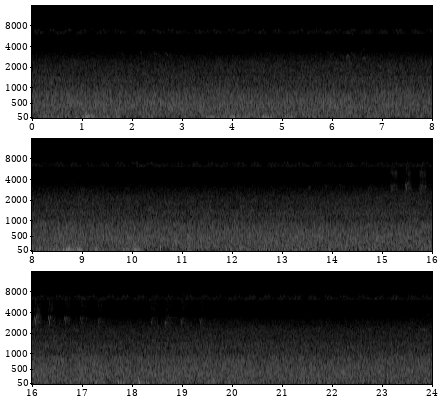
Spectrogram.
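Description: Waterfall rushing steadily, with a bird calling in two runs of rapid repeated notes, about four or five a second, about two-thirds of the way through. A steady, faintly pulsing high-pitched band sounds over the water throughout.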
